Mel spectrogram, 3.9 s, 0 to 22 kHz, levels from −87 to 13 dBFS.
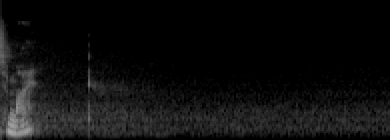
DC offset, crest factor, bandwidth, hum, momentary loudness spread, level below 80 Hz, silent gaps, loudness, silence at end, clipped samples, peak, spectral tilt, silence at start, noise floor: under 0.1%; 22 dB; 13 kHz; none; 30 LU; -90 dBFS; none; -37 LUFS; 3.55 s; under 0.1%; -16 dBFS; -7 dB/octave; 0 s; -66 dBFS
